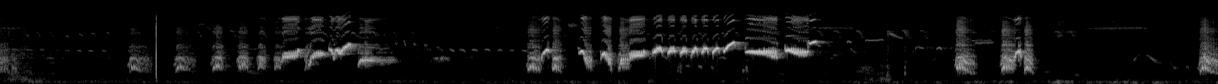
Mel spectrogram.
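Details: White-rumped shama (murai batu) singing vigorously in gacor style: bursts of rich, rapid whistled and chattering phrases with rising slurred notes and dense trills, broken by short pauses; one sharp click early on.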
